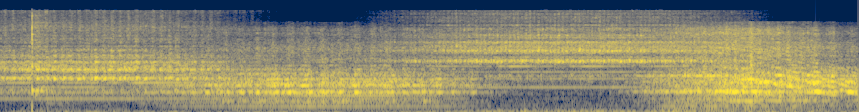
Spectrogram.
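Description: KitchenAid stand mixer running at low speed, its motor giving a steady whine as the flat beater turns through butter and cream cheese frosting while powdered sugar is mixed in.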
